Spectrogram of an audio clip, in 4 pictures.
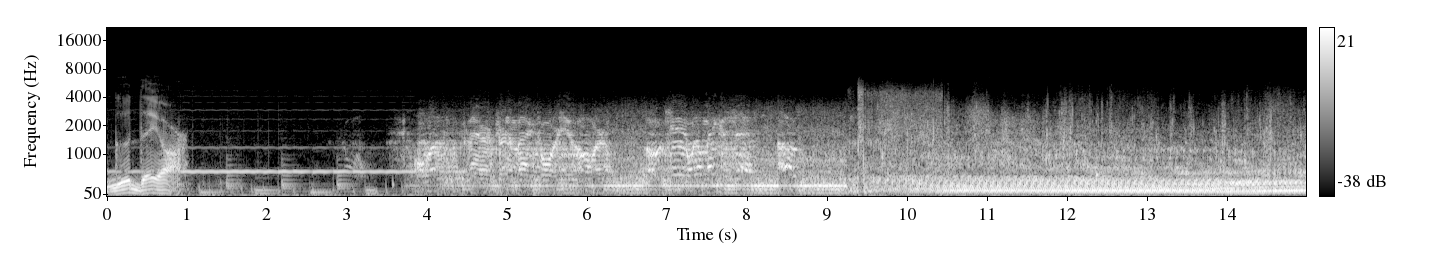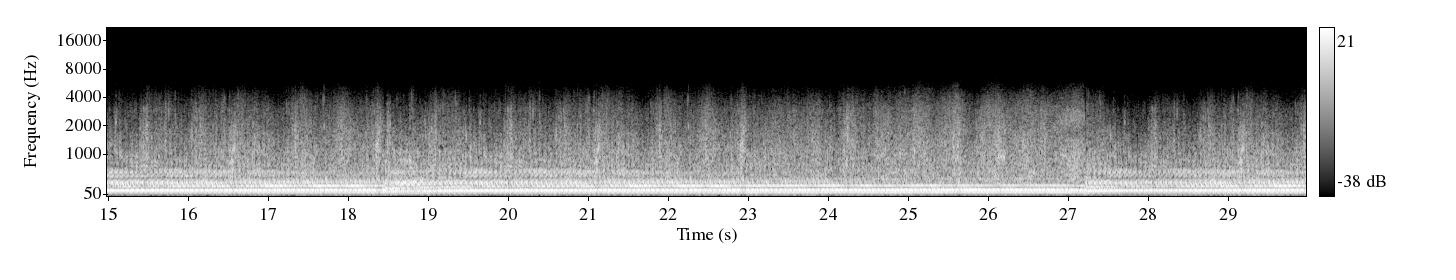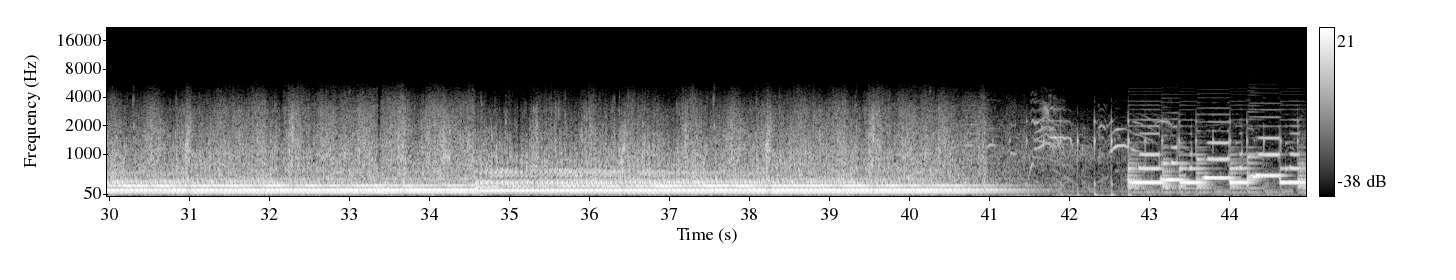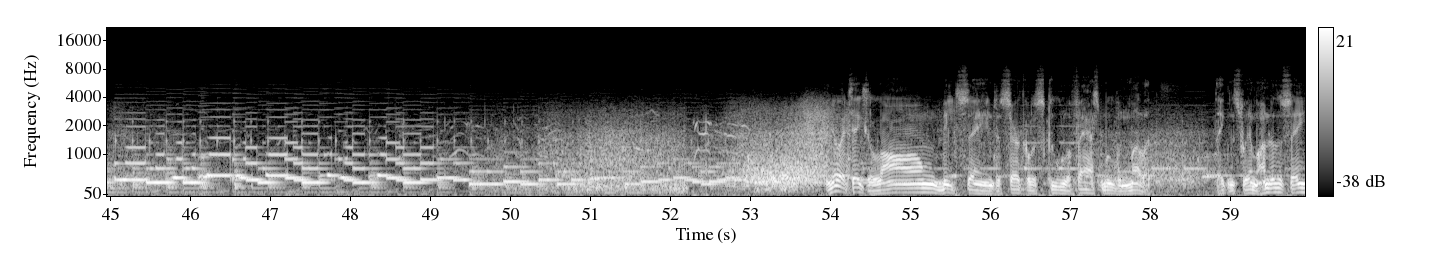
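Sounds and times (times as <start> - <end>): boat engine running: 0.0 - 59.9.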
